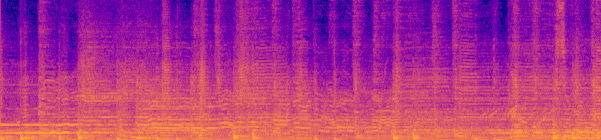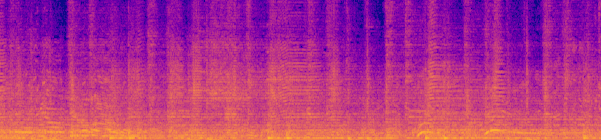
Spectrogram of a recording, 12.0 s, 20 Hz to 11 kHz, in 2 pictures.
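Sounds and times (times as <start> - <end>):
reggae rock band playing: 0.0 - 12.0
trumpet: 0.0 - 12.0.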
